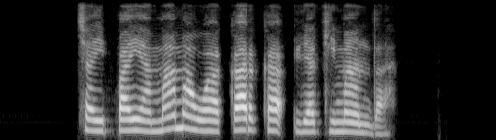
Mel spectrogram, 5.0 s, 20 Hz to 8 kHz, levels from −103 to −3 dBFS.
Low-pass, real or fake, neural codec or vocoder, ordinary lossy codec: 7.2 kHz; fake; codec, 16 kHz, 4 kbps, FunCodec, trained on Chinese and English, 50 frames a second; Opus, 64 kbps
